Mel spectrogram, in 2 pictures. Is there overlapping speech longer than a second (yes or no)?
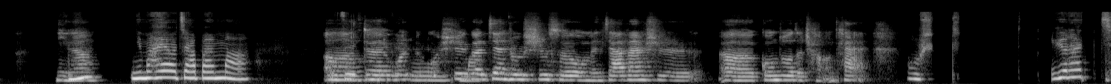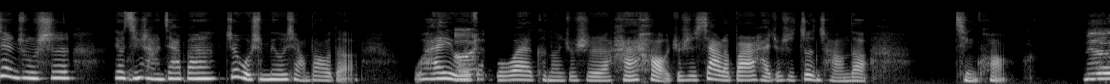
yes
